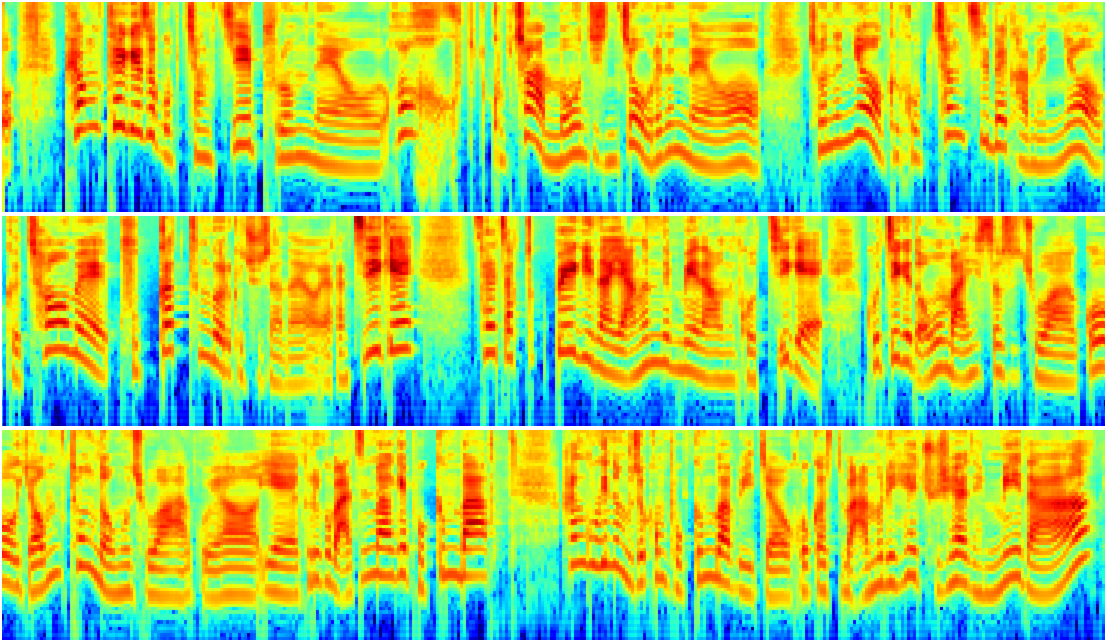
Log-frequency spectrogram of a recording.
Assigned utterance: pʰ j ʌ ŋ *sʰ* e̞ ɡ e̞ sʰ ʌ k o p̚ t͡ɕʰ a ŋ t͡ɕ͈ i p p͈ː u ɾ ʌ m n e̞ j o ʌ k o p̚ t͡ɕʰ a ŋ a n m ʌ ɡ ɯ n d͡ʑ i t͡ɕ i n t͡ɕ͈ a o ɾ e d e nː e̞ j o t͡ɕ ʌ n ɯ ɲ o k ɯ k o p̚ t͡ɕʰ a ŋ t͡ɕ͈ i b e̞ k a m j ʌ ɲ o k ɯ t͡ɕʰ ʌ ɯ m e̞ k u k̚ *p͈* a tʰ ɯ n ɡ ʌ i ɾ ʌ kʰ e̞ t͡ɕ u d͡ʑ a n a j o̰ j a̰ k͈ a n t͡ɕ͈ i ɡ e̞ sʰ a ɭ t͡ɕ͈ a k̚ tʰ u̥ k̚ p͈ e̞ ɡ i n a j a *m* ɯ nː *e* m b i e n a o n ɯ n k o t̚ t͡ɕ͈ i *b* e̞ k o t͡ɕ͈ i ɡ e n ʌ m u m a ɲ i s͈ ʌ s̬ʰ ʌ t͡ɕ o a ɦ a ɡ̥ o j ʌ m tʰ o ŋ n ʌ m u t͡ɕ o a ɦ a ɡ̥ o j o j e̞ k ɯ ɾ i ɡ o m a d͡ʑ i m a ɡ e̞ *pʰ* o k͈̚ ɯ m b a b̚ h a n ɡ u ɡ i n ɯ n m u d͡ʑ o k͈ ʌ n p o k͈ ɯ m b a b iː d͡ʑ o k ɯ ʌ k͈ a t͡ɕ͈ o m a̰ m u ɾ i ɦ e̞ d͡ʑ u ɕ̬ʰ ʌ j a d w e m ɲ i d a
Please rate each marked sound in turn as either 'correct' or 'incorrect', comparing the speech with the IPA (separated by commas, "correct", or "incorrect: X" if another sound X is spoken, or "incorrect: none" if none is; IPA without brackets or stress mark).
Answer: incorrect: tʰ, incorrect: k͈, incorrect: ŋ, correct, incorrect: ɡ, incorrect: p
